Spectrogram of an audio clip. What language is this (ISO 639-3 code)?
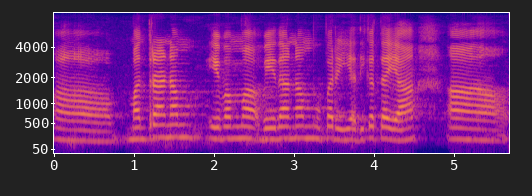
san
